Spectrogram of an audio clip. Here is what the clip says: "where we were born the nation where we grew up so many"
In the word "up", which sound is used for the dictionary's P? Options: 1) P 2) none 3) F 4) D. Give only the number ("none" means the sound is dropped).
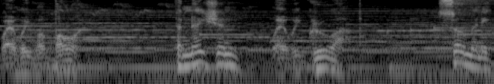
1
